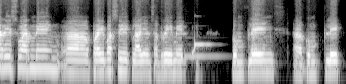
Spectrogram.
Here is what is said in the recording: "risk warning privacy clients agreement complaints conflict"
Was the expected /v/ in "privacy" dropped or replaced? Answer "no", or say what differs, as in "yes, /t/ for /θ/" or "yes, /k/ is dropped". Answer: yes, /b/ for /v/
